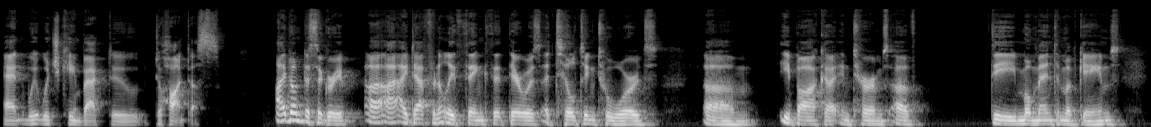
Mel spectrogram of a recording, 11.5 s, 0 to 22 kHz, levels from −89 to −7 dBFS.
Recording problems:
none

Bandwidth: 16 kHz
